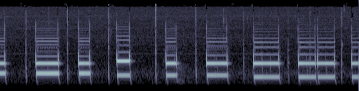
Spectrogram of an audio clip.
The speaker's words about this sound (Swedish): Vänta, jag ska ringa värden.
